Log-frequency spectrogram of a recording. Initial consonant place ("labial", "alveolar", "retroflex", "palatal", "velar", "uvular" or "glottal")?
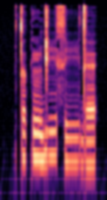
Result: alveolar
